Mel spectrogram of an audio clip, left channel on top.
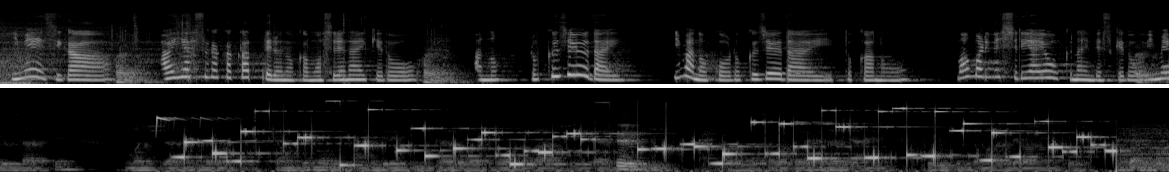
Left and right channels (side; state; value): both; different; correlation 0.00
